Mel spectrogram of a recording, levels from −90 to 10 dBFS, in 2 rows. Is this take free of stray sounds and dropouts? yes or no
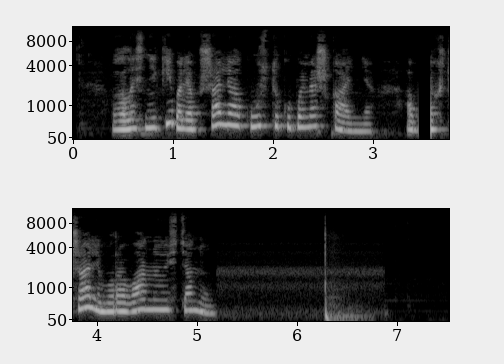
no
